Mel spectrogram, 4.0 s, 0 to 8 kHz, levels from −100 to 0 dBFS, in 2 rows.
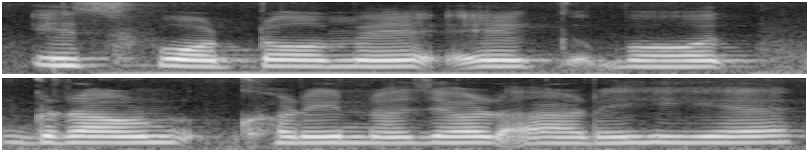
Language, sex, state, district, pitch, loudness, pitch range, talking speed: Hindi, female, Haryana, Rohtak, 220 Hz, -17 LUFS, 215-235 Hz, 165 wpm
